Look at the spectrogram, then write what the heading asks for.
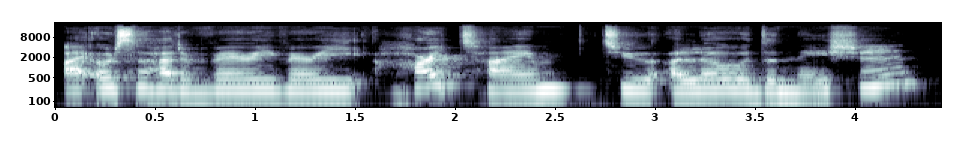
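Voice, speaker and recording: A woman's voice: a little high, moderate pace. French-accented Belgian woman, chatty. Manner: chatty, laughs often, searches for words. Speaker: podcast guest, streamer. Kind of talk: casual interview chat.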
